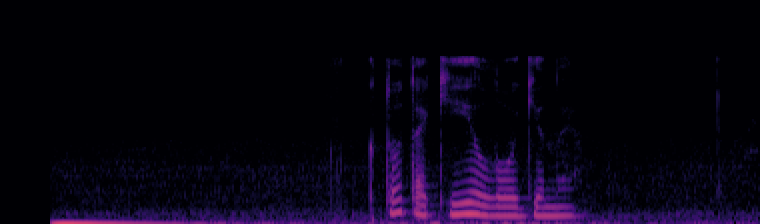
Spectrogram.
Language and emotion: Russian, neutral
